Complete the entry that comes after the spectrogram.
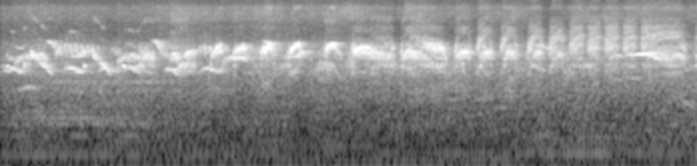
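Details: Chinese hwamei in a cage, white-winged and white-tailed, delivering dense high warbling from the top perch, a fast continuous jumble of tangled whistled notes.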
